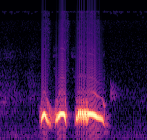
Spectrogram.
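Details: A decoy spotted dove's provoking coo: two quick rising notes joined together, then a longer level coo that droops in pitch, given once in a quiet setting.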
